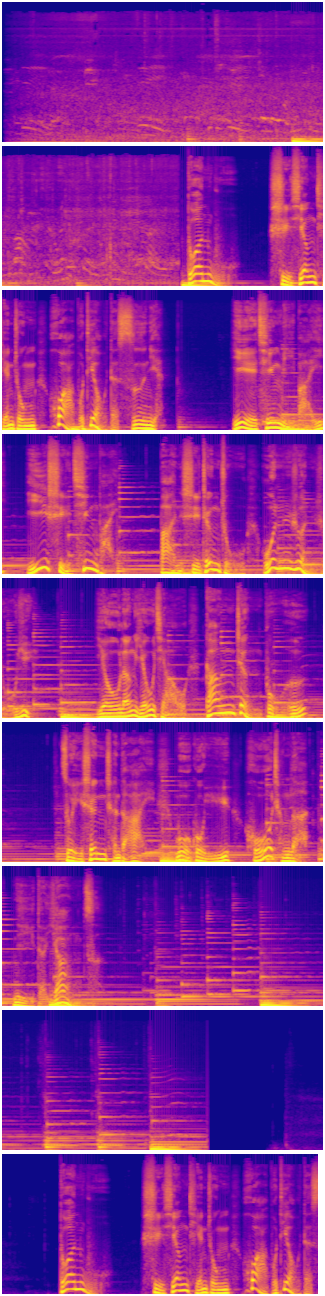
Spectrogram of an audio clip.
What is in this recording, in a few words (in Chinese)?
男, 记录 古韵 国风; 端午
